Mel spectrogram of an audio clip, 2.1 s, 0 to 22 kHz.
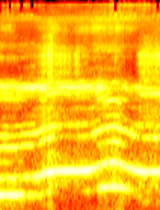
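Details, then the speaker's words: Sailrite Fabricator sewing machine motor with a 12-tooth speed-reducer pulley: steady, clean motor whine with no knocking after dropping back from speed 25, where it vibrates, to a lower speed with no problems. "Now if I drop it back down like here, no problems whatsoever."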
